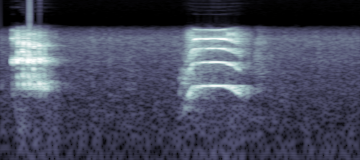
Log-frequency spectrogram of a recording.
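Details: A female pet blue-fronted amazon (Amazona aestiva), angry at her owner's singing, gives two harsh, nasal squawks: a short rough burst, then a longer arched squawk a second later; Turquoise-fronted amazon.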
